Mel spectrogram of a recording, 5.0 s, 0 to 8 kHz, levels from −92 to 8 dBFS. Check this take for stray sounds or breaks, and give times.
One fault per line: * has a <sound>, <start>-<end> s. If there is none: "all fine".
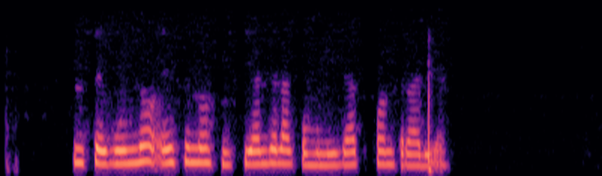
all fine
